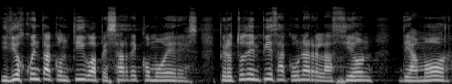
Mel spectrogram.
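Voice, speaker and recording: A man with a Zaragoza accent speaks in a raised, projected voice at a moderate pace. His tone is animated, bright and sharp. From Spain, Zaragoza (Aragon). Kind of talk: sermon-style conference talk. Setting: stage with audience. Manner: animated, interactive with audience.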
